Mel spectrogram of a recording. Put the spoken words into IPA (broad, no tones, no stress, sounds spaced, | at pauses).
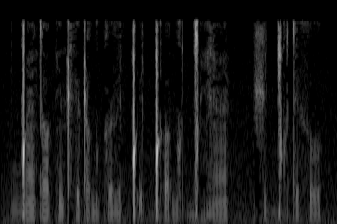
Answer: ŋ͡ǃ æ̃ t ʌ k ĩ ʈʰ ɪ ʈ ʌ ɡ ʊ k ə˞ ð ɪ ǃʼ ɪ ǃʼ ʌ ɡ ʊ ɡ͡ǀ ĩ ɣ æ̃ | ʃ i ɡ͡ǀ ʊ t ɪ θ ʊ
